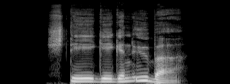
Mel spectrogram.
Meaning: singular imperative of gegenüberstehen
- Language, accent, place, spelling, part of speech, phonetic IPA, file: German, Germany, Berlin, steh gegenüber, verb, [ˌʃteː ɡeːɡn̩ˈʔyːbɐ], De-steh gegenüber.ogg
